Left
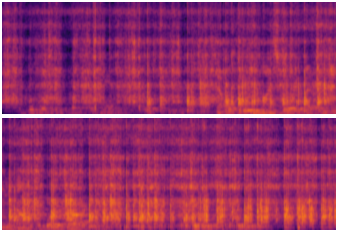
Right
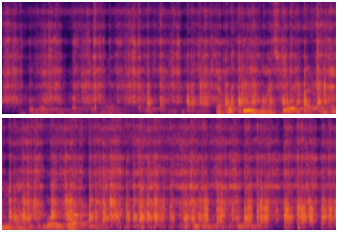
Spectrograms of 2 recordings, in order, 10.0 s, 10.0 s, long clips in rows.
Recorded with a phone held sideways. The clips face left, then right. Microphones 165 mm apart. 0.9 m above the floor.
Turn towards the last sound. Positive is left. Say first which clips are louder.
# right 5 dB
turn(degrees=-45)  # may be behind; listen again after turning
